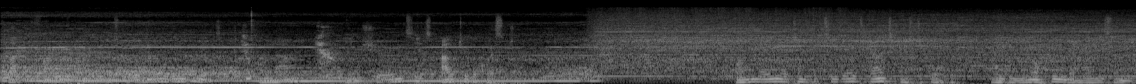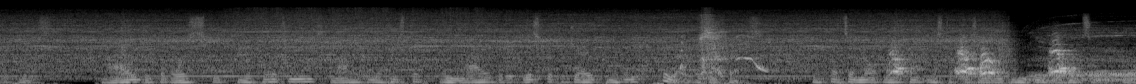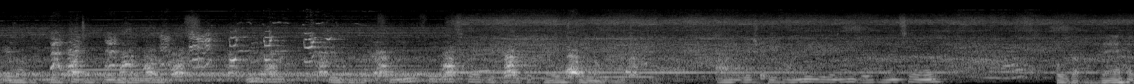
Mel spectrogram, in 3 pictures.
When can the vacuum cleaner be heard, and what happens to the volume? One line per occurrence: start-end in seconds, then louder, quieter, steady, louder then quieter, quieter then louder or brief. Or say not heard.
0.0-34.0 steady.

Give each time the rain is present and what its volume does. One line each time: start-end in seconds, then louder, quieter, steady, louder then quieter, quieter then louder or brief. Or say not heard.
not heard.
